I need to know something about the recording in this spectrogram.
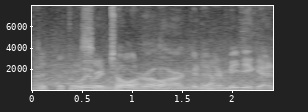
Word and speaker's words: Roark: We've been told since he got to the big leagues that he pronounces it Roark.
